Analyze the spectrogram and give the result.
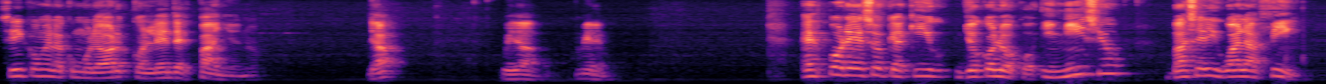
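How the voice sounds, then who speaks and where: Patient male coding teacher, slightly higher voice. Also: lively intonation, normal speed, long pauses. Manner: patient, repeats points and checks understanding with questions. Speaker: programming instructor. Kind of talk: step-by-step coding lesson.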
